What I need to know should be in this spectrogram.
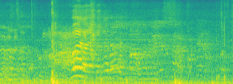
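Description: A ball is kicked with a dull thud.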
